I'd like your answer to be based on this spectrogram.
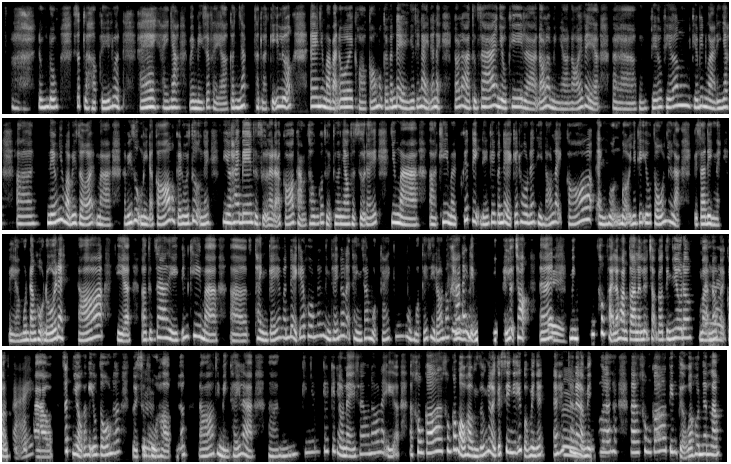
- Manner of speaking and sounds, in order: tapping; distorted speech; chuckle; laughing while speaking: "Ờ"; laughing while speaking: "Đấy"
- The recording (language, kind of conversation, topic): Vietnamese, advice, Bạn nên quyết định kết hôn hay sống độc thân?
